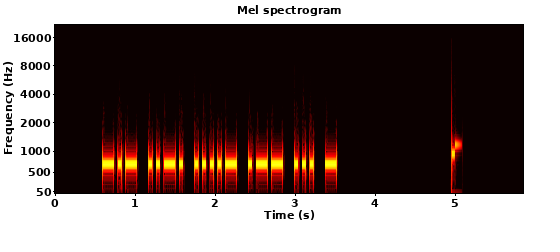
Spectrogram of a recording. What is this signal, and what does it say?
Morse code, heard as a keyed tone, about 25 wpm, 700 Hz. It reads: KF4WST
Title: USA Call Signs - 3x Character Spacing - 25wpm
